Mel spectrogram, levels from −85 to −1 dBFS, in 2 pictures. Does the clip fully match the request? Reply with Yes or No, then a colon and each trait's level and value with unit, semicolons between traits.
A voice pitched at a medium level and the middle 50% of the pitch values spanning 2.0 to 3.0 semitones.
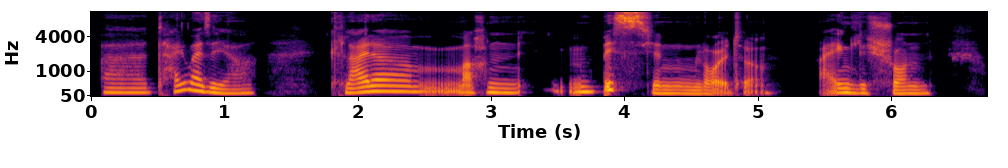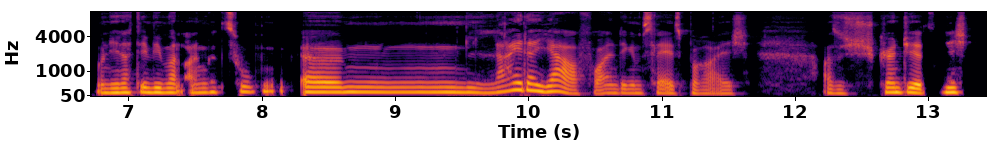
No: medium, 180 Hz; average, 3.7 semitones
